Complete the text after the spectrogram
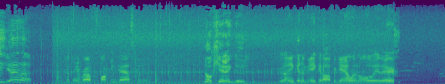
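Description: A scooter engine idles with a low, rattling buzz.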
